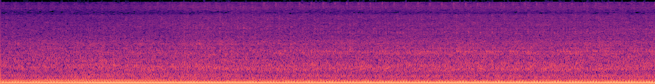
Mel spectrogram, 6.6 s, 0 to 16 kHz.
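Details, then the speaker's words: 1957 Ferguson 35 TVO tractor after valve clearance adjustment and rocker cover refit with ageing gasket: deep even idle with no sharp valve tapping; much quieter valvetrain, and the thermostat housing leak seems sorted. "that does sound a lot quieter and the leak in the thermostat housing so far seems to be sorted"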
